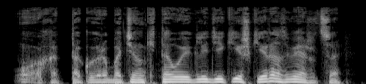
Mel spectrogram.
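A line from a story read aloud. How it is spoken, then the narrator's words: Grumbling young man. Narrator (Russian): проворчал молодой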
